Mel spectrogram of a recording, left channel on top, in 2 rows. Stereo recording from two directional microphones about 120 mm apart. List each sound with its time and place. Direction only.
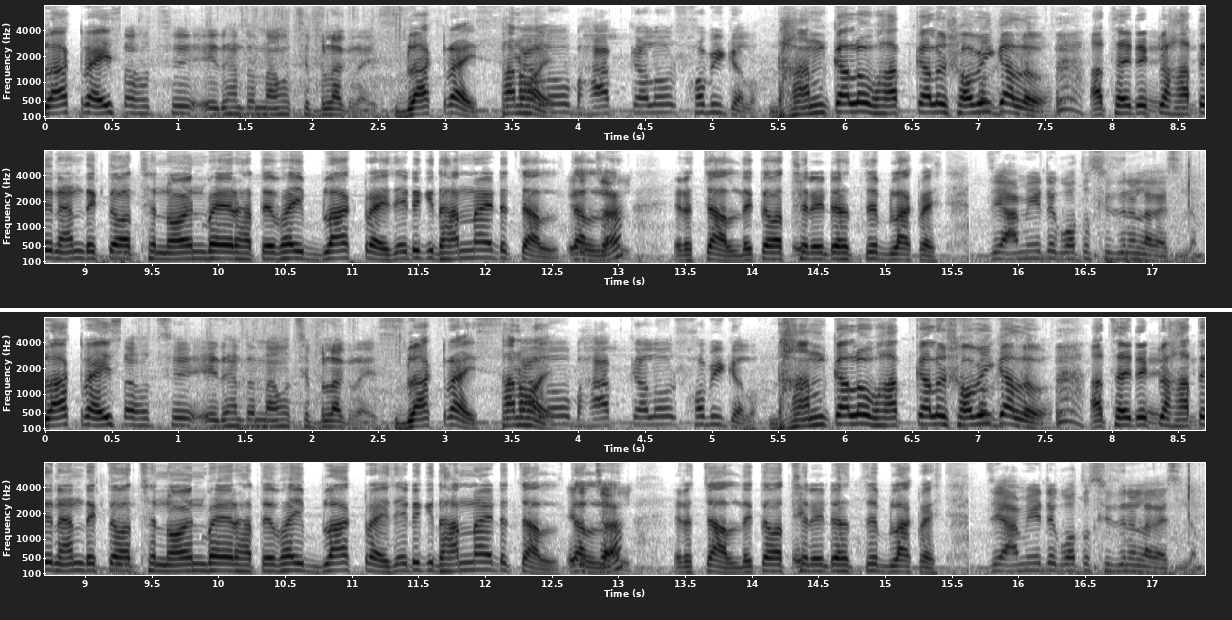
0.0 s speech: 35° right (ahead or behind)
1.4 s speech: 80° right
2.3 s speech: 35° right (ahead or behind)
3.8 s speech: 10° right (ahead or behind)
5.5 s speech: 30° right (ahead or behind)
